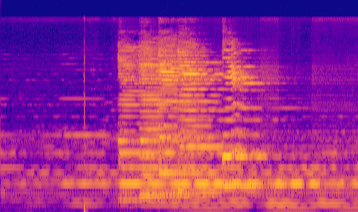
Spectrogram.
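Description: Background instrumental music, soft at first, growing louder and brighter about a second and a half in, with a single short click about a second in.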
